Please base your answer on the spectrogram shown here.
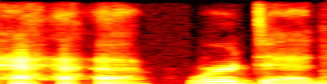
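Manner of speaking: evil, sinister laughing delivery into words. Speaker retelling a woman's voice heard in the messages, imitating an evil laugh. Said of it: "really evil laughing".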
